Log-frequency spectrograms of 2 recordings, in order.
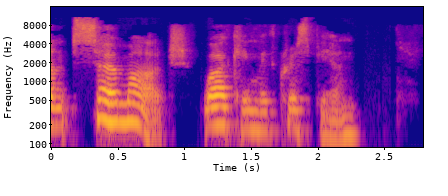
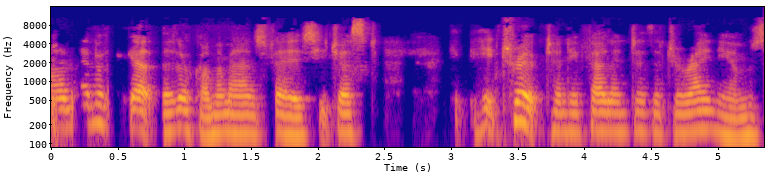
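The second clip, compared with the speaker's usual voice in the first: ordinary talk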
